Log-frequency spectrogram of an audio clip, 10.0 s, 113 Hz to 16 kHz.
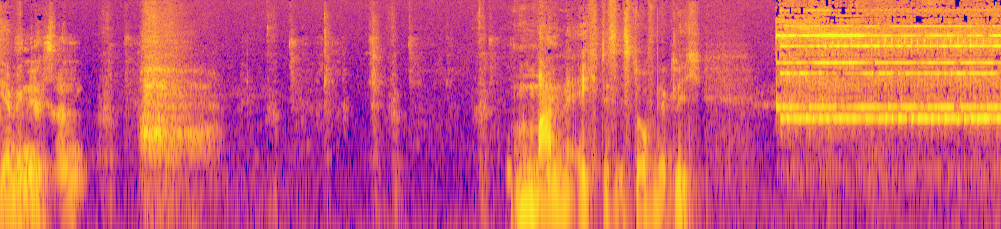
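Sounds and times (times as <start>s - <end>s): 
speech: 0.0s - 0.9s, 5.1s - 7.2s
telephone ringing with a steady bright electronic tone: 7.8s - 9.9s.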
